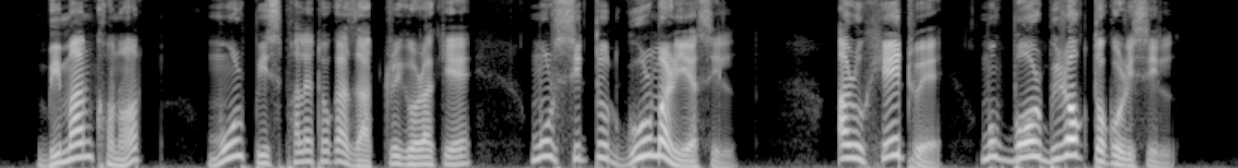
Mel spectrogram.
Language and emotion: Assamese, angry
